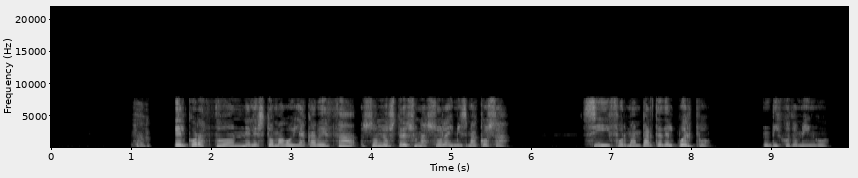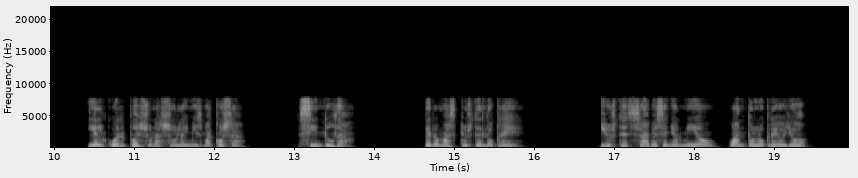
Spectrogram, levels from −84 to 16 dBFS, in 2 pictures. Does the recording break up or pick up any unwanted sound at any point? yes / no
yes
